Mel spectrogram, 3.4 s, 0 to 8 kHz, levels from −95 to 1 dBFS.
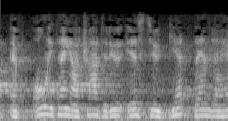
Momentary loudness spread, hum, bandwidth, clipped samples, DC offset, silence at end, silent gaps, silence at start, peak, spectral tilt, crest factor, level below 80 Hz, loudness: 4 LU; none; 5.4 kHz; under 0.1%; under 0.1%; 0 s; none; 0 s; -6 dBFS; -12.5 dB/octave; 14 dB; -40 dBFS; -20 LUFS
